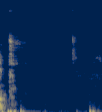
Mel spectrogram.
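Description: A single short computer mouse click about one and a half seconds in, in an otherwise silent pause.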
